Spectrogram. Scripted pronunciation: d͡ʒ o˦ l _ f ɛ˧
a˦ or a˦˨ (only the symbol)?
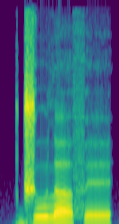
a˦˨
